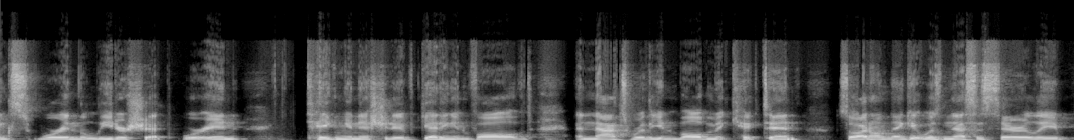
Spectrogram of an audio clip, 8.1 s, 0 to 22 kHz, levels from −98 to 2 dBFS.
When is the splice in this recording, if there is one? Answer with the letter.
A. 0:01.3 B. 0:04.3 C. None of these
B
